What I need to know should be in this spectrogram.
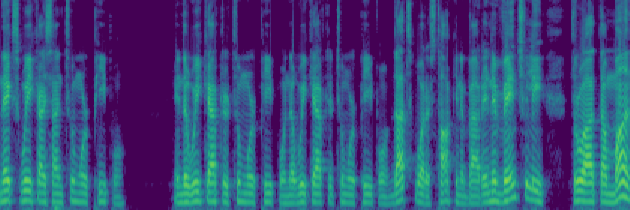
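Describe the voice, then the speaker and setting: In a very clean recording with a silent background, a man with a non-native accent speaks at a fairly quick pace, the sound dry and close with no echo. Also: medium pitch for a man, ordinary pitch variation. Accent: foreign accent audible. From born abroad, immigrant. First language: not English. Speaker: online marketing vlogger. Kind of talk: sales pitch.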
